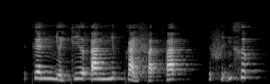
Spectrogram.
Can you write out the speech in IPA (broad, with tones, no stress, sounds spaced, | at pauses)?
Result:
k ɛ˧ n ɲ ə˧˩ j k i˧ ə̯ ʔ a˧ n ɲ ə˦˥ p̚ k a˧˩ j f a˨˩ t̚ f a˦˥ t̚ | f ḭ˧˥ n x ə˦˥ p̚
